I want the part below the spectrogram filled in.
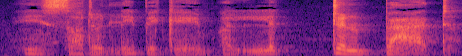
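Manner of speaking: hushed whisper telling the change. A narrator's reading. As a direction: whisper it like a secret. King turns bad, hushed.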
